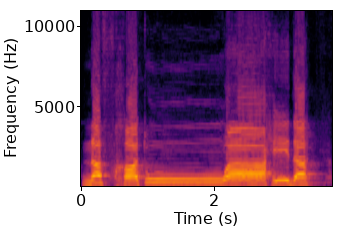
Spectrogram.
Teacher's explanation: So when we join the two words, we're going to skip the do pesh and we're going to read the waw with gunna.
